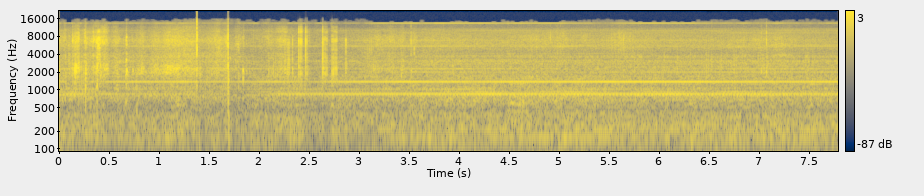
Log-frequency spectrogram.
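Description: Steady machine noise with two constant high whining tones, from lab equipment running. A few clicks and knocks in the first three seconds come from the apparatus being handled.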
